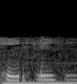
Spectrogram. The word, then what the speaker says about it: Kasey: Sure, it's Casey. – How do you spell it? – K-A-S-E-Y.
